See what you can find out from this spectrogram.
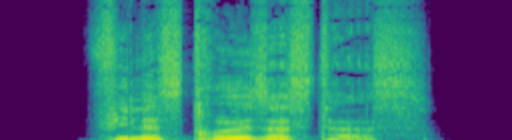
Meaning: strong/mixed nominative/accusative neuter singular superlative degree of philiströs
- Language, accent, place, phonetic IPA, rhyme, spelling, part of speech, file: German, Germany, Berlin, [ˌfilɪsˈtʁøːzəstəs], -øːzəstəs, philiströsestes, adjective, De-philiströsestes.ogg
